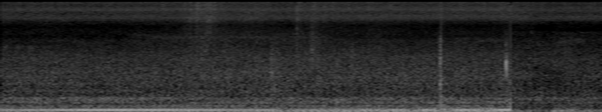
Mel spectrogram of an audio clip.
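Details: Massive honey bee swarm, caught in a swarm trap and drawn from a wild hive living three years in the woods, balled up on frames: a steady, deep droning hum that cuts off abruptly near the end, with faint clicks and knocks.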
